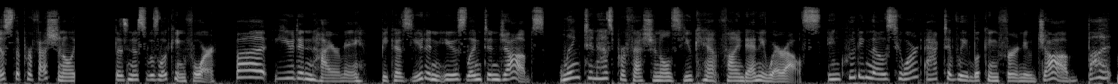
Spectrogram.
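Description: Speech that drops out from 0.75 to 1.15 s, a gap of about 360 ms, then comes back at "business was looking for" with roughly 0.4 s of material skipped. That is a stream reconnect: the connection broke, the player restarted its decoder and rejoined the live stream further along.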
